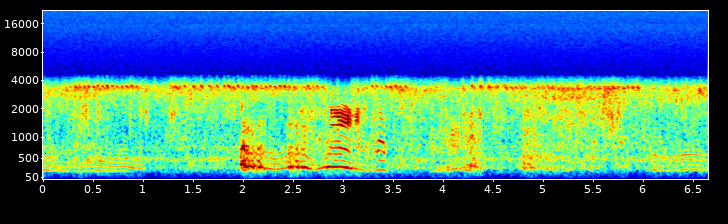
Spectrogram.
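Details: Six-week-old Rottweiler pups play-fighting, giving wavering harmonic growls and whiny yips in quick succession, a louder burst near the second mark, rough and repeated over a steady low hum.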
